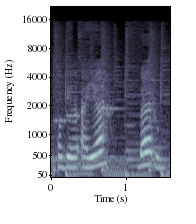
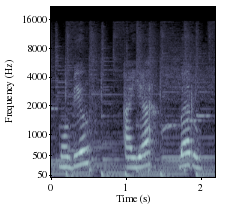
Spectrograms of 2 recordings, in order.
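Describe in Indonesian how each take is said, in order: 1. Jeda ada setelah 'ayah', sebelum 'baru'. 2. Jeda ada setelah 'mobil', sebelum 'ayah'. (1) "pada kalimat pertama menunjukkan bahwa ayah memiliki mobil baru" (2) "yang kedua menjelaskan bahwa ayah baru saja mempunyai mobil"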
